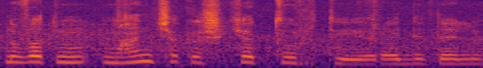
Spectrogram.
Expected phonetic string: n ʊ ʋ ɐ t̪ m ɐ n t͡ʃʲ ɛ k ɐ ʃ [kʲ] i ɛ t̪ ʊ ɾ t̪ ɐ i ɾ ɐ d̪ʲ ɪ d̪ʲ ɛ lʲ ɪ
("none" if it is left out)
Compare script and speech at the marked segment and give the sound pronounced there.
kʲ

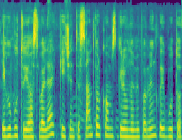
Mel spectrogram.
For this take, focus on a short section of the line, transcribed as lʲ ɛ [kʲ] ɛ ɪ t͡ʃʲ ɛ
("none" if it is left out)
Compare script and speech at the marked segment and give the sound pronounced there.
kʲ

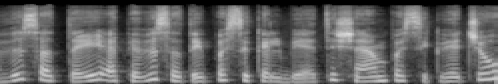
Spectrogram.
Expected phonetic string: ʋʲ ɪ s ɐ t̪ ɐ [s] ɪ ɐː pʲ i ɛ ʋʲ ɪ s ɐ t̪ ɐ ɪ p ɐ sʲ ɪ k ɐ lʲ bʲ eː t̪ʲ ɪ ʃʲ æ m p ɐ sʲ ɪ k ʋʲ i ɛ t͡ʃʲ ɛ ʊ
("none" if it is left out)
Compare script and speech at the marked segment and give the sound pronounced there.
none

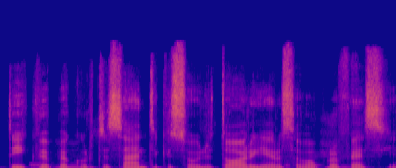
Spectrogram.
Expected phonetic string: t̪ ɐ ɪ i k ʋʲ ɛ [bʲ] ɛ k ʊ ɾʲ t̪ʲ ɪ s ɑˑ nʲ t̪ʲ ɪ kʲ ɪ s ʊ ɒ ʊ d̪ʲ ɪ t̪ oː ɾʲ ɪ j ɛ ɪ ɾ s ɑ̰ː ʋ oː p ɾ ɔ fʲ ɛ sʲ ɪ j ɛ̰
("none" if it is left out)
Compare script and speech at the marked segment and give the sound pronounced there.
pʲ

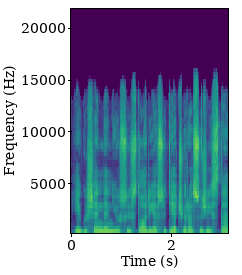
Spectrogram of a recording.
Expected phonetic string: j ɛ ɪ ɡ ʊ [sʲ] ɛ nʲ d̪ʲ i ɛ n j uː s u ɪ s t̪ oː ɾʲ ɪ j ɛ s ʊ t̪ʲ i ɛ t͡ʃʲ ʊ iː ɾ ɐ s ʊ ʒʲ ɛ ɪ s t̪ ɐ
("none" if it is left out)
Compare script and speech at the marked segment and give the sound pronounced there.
ʃʲ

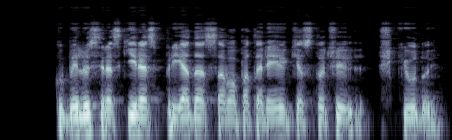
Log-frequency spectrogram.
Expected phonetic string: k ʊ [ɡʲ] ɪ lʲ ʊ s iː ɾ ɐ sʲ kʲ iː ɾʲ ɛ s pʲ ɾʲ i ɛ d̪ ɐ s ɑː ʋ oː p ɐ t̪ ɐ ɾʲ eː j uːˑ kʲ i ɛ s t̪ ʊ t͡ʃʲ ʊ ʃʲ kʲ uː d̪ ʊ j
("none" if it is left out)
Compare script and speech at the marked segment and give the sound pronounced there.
bʲ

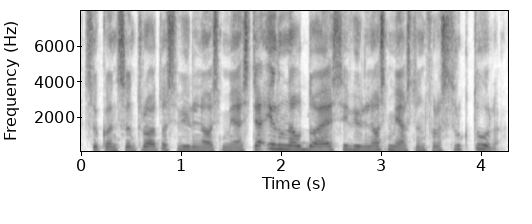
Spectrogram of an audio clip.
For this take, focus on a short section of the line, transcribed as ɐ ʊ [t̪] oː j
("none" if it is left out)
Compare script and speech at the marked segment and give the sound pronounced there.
d̪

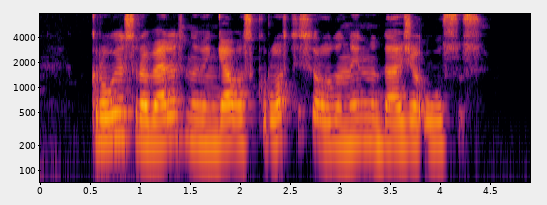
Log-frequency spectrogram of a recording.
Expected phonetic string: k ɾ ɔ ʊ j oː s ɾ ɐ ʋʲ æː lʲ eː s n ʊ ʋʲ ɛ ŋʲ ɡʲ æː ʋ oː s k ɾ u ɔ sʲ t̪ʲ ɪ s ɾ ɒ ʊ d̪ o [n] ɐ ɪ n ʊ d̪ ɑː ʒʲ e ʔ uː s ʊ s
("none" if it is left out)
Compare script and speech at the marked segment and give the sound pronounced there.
n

